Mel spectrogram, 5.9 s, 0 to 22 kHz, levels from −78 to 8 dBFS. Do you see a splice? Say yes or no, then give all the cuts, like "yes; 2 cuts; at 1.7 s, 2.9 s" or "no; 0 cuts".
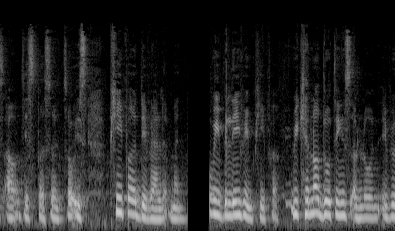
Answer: yes; 2 cuts; at 3.2 s, 4.2 s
